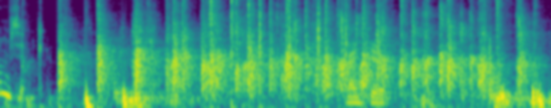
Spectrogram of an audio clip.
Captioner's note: applause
